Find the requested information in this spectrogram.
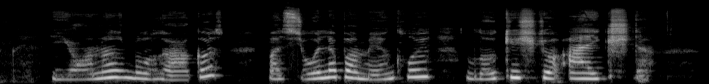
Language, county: Lithuanian, Vilnius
